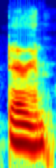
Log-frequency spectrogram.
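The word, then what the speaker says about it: Daryan: a fruit Dar Darion Darion is that is that how I'm supposed to pronounce that oh you pronounced it right I just make you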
